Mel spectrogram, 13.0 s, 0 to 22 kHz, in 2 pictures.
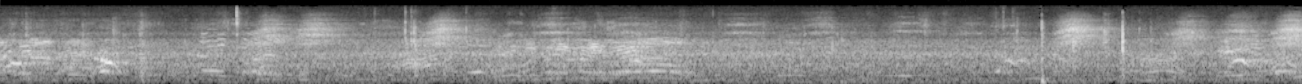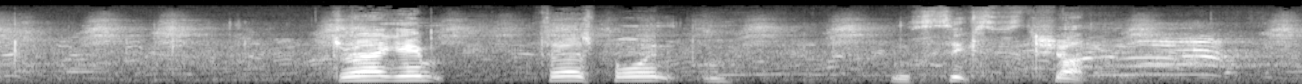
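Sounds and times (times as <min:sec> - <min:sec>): people shouting and calling: 0:10.0 - 0:13.0.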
